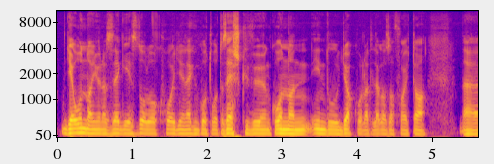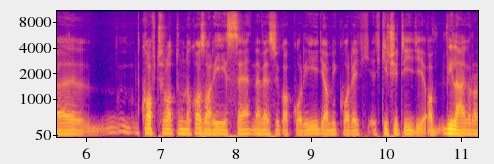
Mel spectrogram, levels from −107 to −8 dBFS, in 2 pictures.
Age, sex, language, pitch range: 30-49, male, Hungarian, 95-110 Hz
